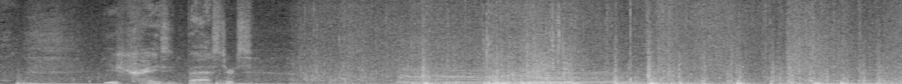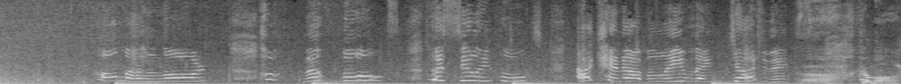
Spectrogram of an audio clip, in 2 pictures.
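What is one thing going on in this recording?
A young woman exclaims in disbelief, close by.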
